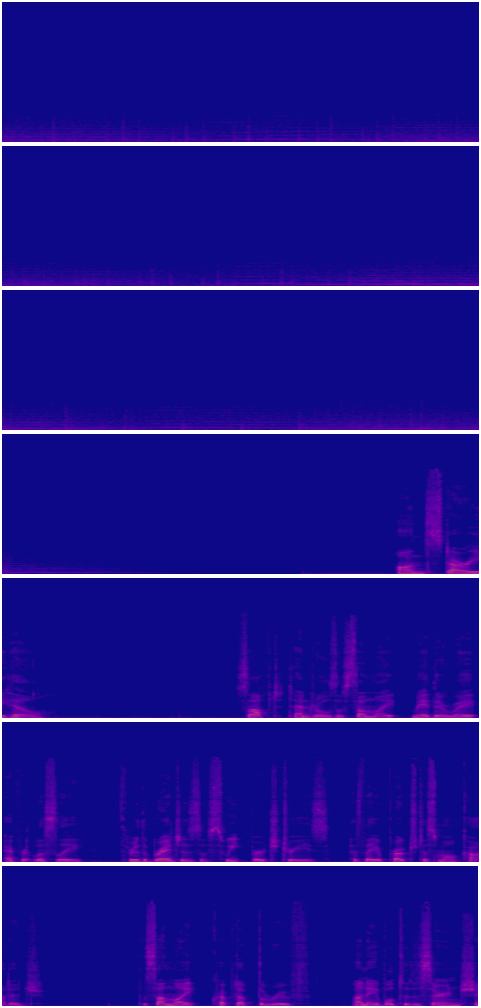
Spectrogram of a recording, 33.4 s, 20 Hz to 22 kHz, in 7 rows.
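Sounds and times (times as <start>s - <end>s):
steady rain pattering: 0.0s - 14.4s
speech: 18.3s - 19.6s, 21.5s - 29.1s, 30.0s - 33.3s.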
